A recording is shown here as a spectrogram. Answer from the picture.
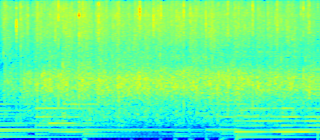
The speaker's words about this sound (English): Thank you, Lord. Why don't we just applaud these that...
